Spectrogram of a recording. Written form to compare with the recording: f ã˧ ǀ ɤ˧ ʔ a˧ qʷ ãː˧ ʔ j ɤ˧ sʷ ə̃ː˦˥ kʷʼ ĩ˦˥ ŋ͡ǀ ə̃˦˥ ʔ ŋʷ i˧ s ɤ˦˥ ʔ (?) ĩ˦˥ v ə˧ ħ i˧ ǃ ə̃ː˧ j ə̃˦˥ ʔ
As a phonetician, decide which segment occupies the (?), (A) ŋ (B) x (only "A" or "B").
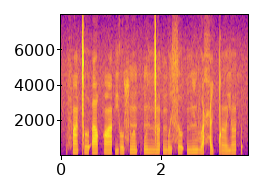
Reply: A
